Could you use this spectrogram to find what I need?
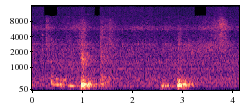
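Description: Something thumps softly on a table.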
